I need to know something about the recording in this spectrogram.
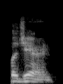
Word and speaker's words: Plejaren: The By the way, how do you say this? Plagiarin or Plaharin? Plagiarin. Plagiarin, okay.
